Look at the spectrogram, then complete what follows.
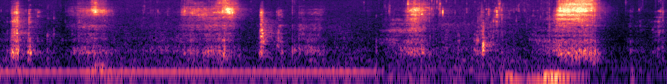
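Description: Close-up eating sounds of instant noodle soup: wet chewing and lip smacks with sharp clicks, then a long loud slurp of noodles about five seconds in. A low steady hum runs underneath and stops about four seconds in.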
